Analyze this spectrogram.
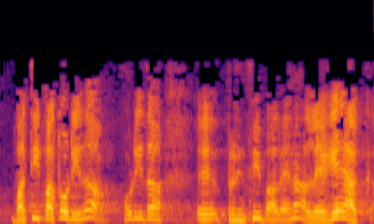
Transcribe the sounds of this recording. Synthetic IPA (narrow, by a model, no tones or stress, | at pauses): bat̪ipat̪o̞ɾiðao̞ɾiðapɾint͡sipale̞nale̞ɣ̞e̞ak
